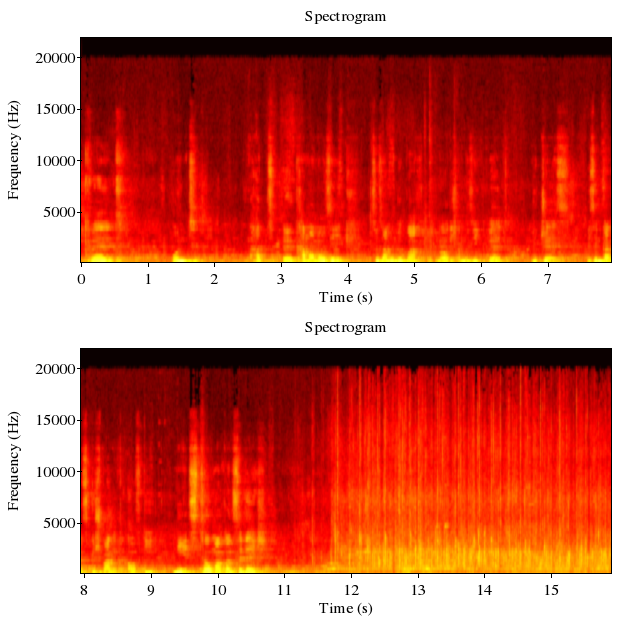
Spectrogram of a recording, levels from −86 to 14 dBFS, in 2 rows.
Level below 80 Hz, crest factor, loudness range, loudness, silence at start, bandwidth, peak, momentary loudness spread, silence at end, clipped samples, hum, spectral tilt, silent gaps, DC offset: -44 dBFS; 16 dB; 2 LU; -16 LUFS; 0 s; over 20 kHz; 0 dBFS; 14 LU; 0 s; under 0.1%; none; -4.5 dB/octave; none; under 0.1%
